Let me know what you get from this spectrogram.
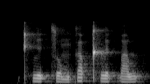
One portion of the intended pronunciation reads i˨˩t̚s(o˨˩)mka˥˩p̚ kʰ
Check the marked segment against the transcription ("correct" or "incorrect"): incorrect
